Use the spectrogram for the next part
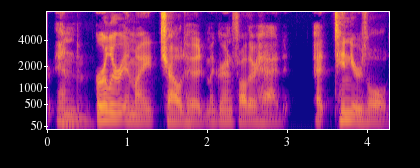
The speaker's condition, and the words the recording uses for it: None; typical speech.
